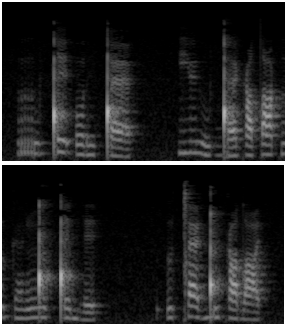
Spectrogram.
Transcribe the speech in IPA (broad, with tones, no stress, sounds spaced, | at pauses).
r ṳ˦ ǃ e˦ ʔ o˨ ɾ e̤˦˨ ǃ æ˨ | j y˦ ɦ ṳ˨ ɡ͡ǃ æ˨ k y˨ tˤ ɑ˦ k ɯ˦˨ k æ̤˦ ŋ͡ǃ ɯ˦ ǃ e˦ bʱ e˨ | ʔ ɯ˨ ǀ æ˦˨ ɡ͡ǃ y˦ k ø˨ dˤ e˨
